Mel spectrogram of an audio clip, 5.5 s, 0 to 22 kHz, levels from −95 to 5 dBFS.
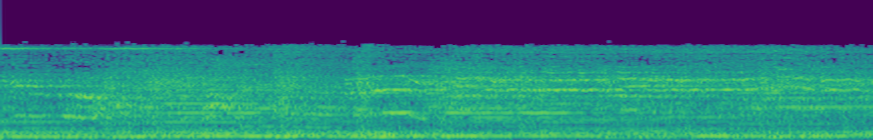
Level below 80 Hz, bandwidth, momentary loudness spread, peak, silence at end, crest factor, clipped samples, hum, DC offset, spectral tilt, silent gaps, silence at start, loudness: -44 dBFS; 6.4 kHz; 2 LU; -4 dBFS; 0 s; 12 dB; under 0.1%; none; under 0.1%; -3 dB/octave; none; 0 s; -15 LUFS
